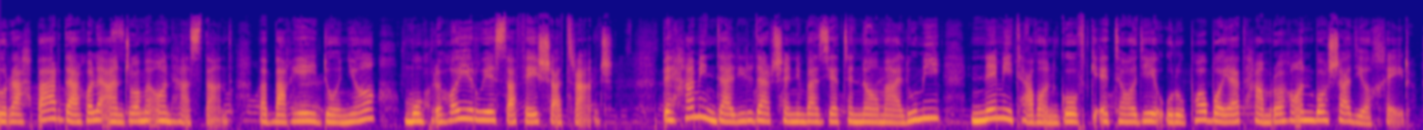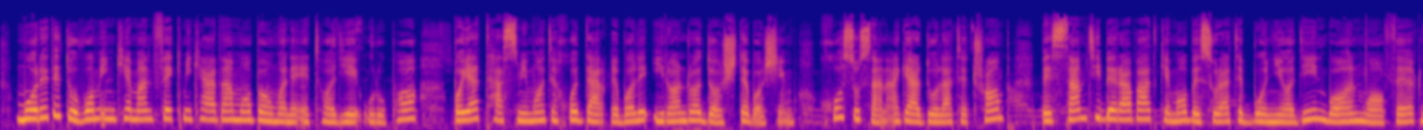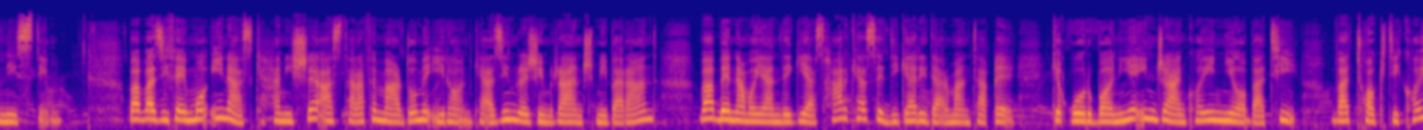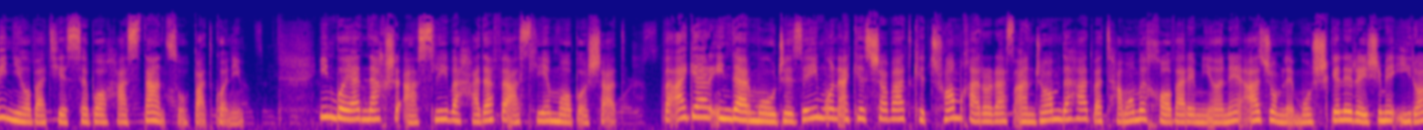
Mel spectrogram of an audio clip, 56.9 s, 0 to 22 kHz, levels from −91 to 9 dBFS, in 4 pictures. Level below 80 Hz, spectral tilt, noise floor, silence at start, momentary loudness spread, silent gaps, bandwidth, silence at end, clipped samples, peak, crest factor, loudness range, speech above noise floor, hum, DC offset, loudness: -62 dBFS; -5 dB/octave; -48 dBFS; 0 s; 8 LU; none; 14.5 kHz; 0 s; under 0.1%; -4 dBFS; 18 dB; 3 LU; 26 dB; none; under 0.1%; -22 LUFS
